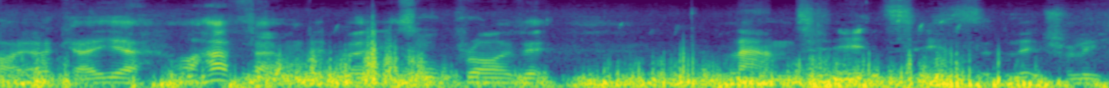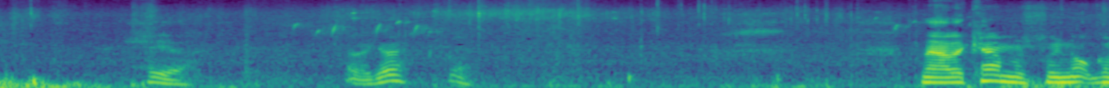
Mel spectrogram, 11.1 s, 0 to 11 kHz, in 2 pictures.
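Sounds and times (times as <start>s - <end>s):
outdoor background hush: 0.0s - 11.0s.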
